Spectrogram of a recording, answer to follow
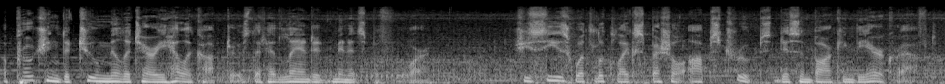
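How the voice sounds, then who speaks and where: Guy narrating a story podcast, gravelly, takes his time, music playing behind. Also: mid-range voice, animated, a little slow, low-quality recording. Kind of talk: scripted audio drama narration. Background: music bed.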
